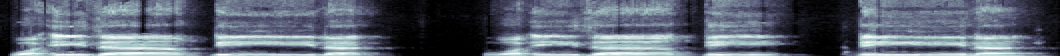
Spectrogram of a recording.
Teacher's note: কফের মাখরাজ থেকে হচ্ছে জিহ্বার একদম গোড়া উপরের নরম অংশ, ওখানে লাগবে এই ওয়াইদা কিলা, যেন ওয়াইদা কিলা উপরে শক্ত জায়গায় না লাগে।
